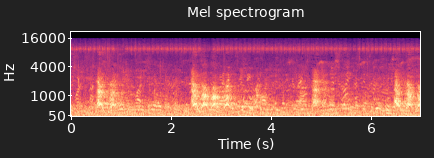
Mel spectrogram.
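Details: Dog barking in a crowded park on an evening at Starokyivska Hill, Kyiv; short bursts of barks roughly every two seconds rise above steady crowd chatter, with a constant high-pitched hiss in the background.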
